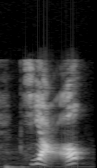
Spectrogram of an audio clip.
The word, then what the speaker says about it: 角: 일단 소수점 이상 왠지 수학으로 치면 자연수일 텐데 어쨌든 그것을 읽을 때 우리가 yuan이라고 읽어줄 수 있고요. 네, 소수점 첫 번째 자리, 角.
